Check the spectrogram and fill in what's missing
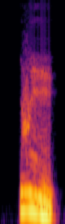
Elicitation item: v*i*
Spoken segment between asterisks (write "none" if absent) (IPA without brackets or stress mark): i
